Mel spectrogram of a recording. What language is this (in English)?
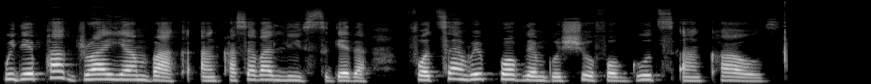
Nigerian Pidgin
